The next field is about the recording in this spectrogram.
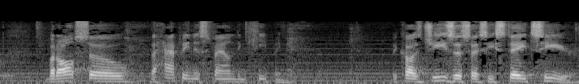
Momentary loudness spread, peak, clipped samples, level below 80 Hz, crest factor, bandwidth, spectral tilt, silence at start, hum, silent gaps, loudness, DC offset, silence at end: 22 LU; 0 dBFS; under 0.1%; -44 dBFS; 18 dB; 8.2 kHz; -2 dB/octave; 0 s; none; none; -15 LUFS; 0.6%; 0 s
